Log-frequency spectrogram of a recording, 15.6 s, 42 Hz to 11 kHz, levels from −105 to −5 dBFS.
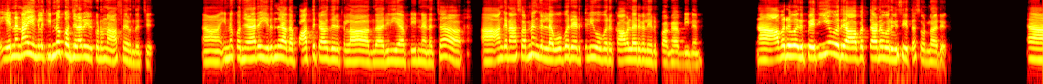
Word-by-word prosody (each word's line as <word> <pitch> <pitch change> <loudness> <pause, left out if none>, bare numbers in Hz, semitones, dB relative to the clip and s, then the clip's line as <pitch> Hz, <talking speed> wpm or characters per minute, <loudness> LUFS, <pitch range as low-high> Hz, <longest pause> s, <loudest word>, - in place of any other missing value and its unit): என்னென்னா 275 +3 +5
எங்களுக்கு 265 -1 -2
இன்னும் 340 +3 +2
கொஞ்சம் 260 -3 +3
நேரம் 260 0 +4
இருக்கணும்னு 225 -3 -4
ஆசை 225 +2 -8
இருந்துச்சு. 170 -3 -11 0.8
ஆ 190 - -3 0.3
இன்னும் 255 +2 -6
கொஞ்சம் 230 -2 0
நேரம் 245 +1 +3
இருந்து 250 +2 -3
அத 225 -2 0
பார்த்துட்டாவது 230 0 0
இருக்கலாம் 195 -2 0
அந்த 185 0 -8
அருவிய, 200 +1 -4
அப்படின்னு 195 0 -6
நினைச்சா, 180 +10 -5 0.6
அ - - 0 0.2
அங்க 245 +3 -1
நான் 245 +2 -1
சொன்னேங்கல்ல 255 -5 0
ஒவ்வொரு 250 +2 -1
இடத்திலேயும் 240 +1 -5
ஒவ்வொரு 215 -1 -5
காவலர்கள் 210 0 -1
இருப்பாங்க 185 0 -7
அப்படின்னு. 330 - -10 1.0
ஆ. - - +4 0.2
அவரு 270 +3 +3
ஒரு 250 -1 +4
பெரிய 270 +5 +3 0.2
ஒரு 275 -2 +3
ஆபத்தான 240 +1 +1
ஒரு 230 - 0
விஷயத்த 225 -1 -4
சொன்னாரு. 195 - -5 1.3
ஆ - - +3
235 Hz, 155 wpm, -20 LUFS, 205-255 Hz, 1.3 s, என்னென்னா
